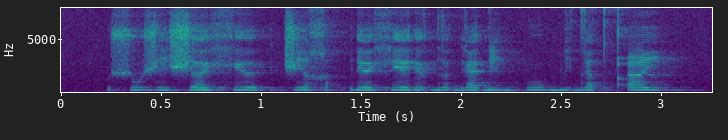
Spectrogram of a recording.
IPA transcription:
ʃ u ʒ i ʃ ɜ xʲ ə | t͡ʃ i χ | ɾʲ ɑ xʲ æ ɾʲ ɒ ɡ ɜ ɡ æ ɗ i ɡ p u b i d æ d qʼ i

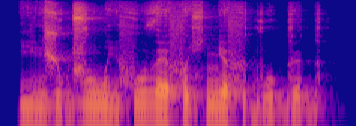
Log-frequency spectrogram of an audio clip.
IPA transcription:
j i ʒ u ɡ ʑ u w i f u ð ɛ f ə ç ɲ ɛ f ʏ ɡ w u ɡ ʏ ɡ

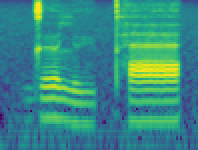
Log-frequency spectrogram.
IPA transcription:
ɡ ø˦ l y˨ pʰ æ˦

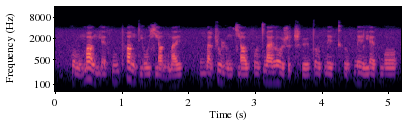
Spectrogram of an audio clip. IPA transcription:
k o̰˨˩ ʊ̯ m ɑ˥˩ ʊ̯ m j ɛ̰˨˩ f u˧˥ pʰ ɑ˥˩ ŋ t̪ j o˧˥ ʊ̯ ɕ j ɑ̰˨˩ ŋ m a˦ ɪ̯ | m w ä˧˥ ʈ͡ʂ u˥˩ ɻ ɤ̰˨˩ ŋ t͡ɕ j ɑ˧˥ ʊ̯ f ɤ˧˥ t̪ w ä˥ l o˥˩ ʊ̯ ʂ ɻ̩˩ ʈ͡ʂʰ ɻ̩˧˥ t̪ ɤ˥˧ f w e˥˩ ɪ̯ kʰ ɤ̰˨˩ f w e˥˧ ɪ̯ l j ɛ˥˩ f w ɔ˥

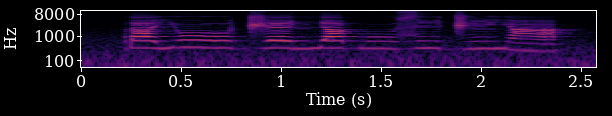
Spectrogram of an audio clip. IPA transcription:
ɾ a˨ j oː˦˨ d͡ʒ ɛ˦˨ ɲ a˦ b uː˨ z i˦˨ d͡ʒ ĩ˦ j ã˨

